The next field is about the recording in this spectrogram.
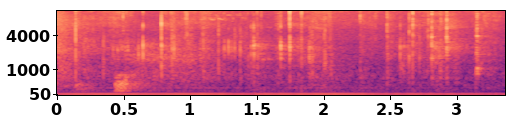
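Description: A plastic bottle of a juice-like drink being opened: a quick run of small, sharp clicks and faint crackles as the cap twists, over a steady low hum.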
